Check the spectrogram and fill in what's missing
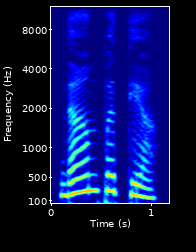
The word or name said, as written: ದಾಂಪತ್ಯ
